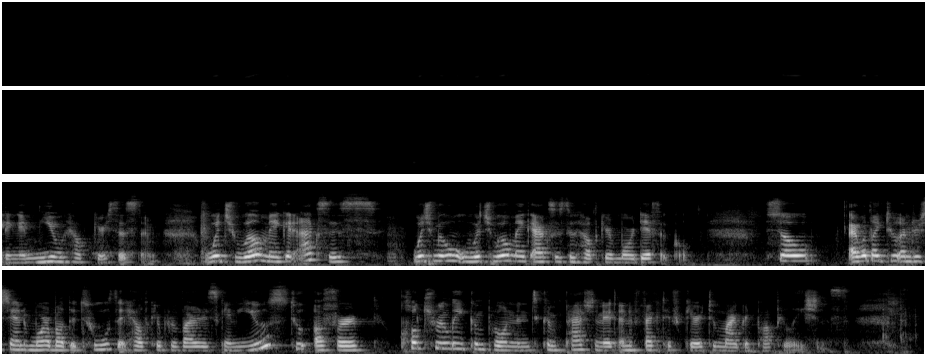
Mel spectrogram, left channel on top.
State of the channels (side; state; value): left; silent; 63 dB below the other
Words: a new healthcare system, which will make access to healthcare more difficult. So, I would like to understand more about the tools that healthcare providers can use to offer culturally component, compassionate, and effective care to migrant populations.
